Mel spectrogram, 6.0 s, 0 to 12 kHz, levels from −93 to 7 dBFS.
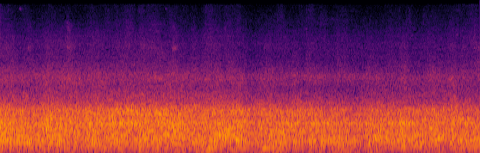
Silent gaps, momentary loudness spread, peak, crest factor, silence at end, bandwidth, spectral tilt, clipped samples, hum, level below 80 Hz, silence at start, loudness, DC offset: none; 3 LU; -6 dBFS; 14 dB; 0 s; 9.8 kHz; -9.5 dB/octave; under 0.1%; none; -38 dBFS; 0 s; -20 LUFS; under 0.1%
